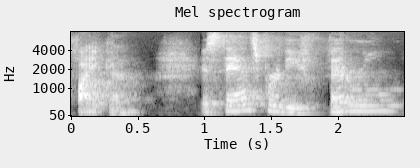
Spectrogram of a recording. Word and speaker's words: FICA: Now, for those of you who are still working, you may recall seeing the acronyms FICA, pronounced FICA.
